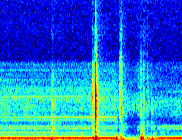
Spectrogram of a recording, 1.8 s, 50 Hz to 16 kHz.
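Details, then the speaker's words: BMW E60 seat whose extending support section will not move: a faint, steady seat-motor whir with a few clicks and no change in load. The motor runs but the extension doesn't extend. "jak silniczek wzy ale nie wyjeżdża"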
